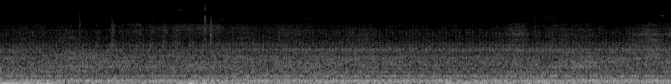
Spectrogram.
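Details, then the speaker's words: Opel Astra H, Z16XEP engine, mileage stated as 216, which stalled when hot. After the repair and about 20 minutes of running it restarts and idles smoothly with a steady low hum, no stumble or misfire. Normal idle. "Як бачите все заводиться все працює все чудово друзі"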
